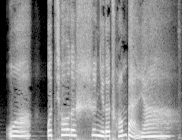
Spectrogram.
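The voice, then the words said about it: Childlike, tender voice. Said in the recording (Chinese): “稚嫩的声音说”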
